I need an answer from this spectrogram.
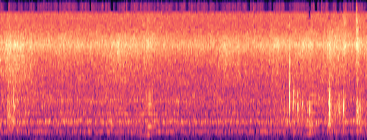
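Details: Honey bee swarm settled on the wall of an old barn, being removed two days after another hive was cut out there; a steady low droning hum runs throughout, with scattered faint clicks and crackles near the end.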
